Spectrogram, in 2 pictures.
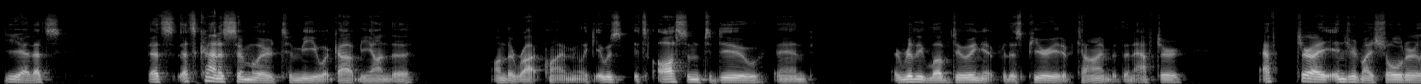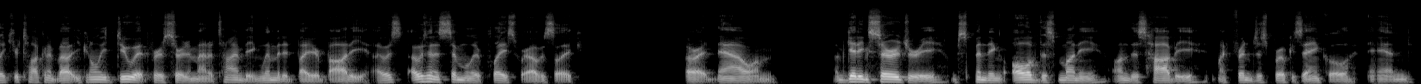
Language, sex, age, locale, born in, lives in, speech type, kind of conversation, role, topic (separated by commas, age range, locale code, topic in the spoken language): English, male, 25-29, en-US, United States, United States, conversation, unstructured, none, What hobby have you tried but gave up on quickly?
